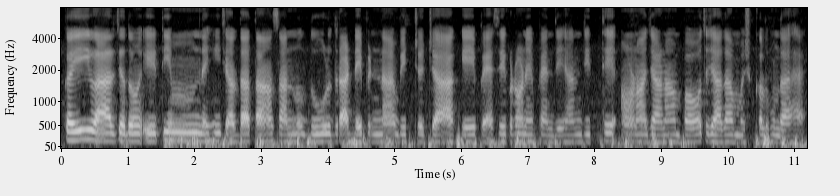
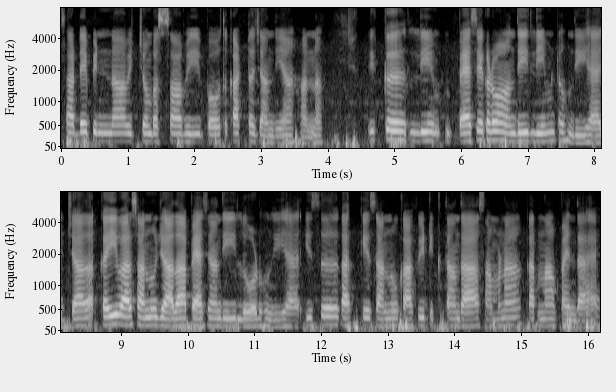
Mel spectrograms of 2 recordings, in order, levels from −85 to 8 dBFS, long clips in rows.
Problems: background sounds at intervals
